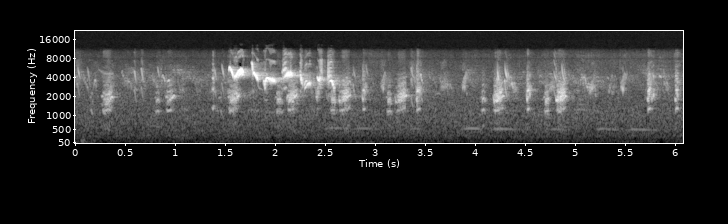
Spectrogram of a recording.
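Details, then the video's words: Young helmeted guineafowl giving a dense run of high, thin, twittering peeps, several overlapping, in irregular quick bursts. "Młode Perlice"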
